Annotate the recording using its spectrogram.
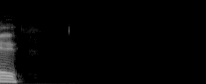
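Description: A man's word trails off, then a single short, faint click about two-thirds of a second in; the rest is dead silence.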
